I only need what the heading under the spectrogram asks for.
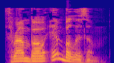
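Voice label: "thromboembolism", British English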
